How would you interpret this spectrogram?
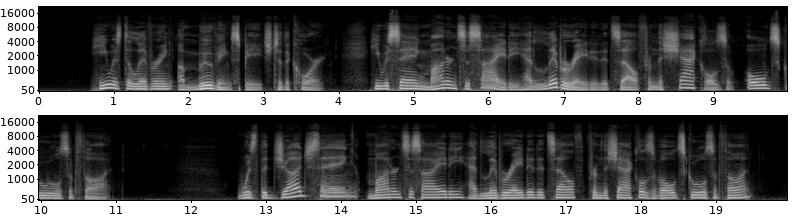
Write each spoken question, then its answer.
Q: Was the judge saying modern society had liberated itself from the shackles of old schools of thought?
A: No, the judge wasn't saying modern society had liberated itself from the shackles of old schools of thought.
